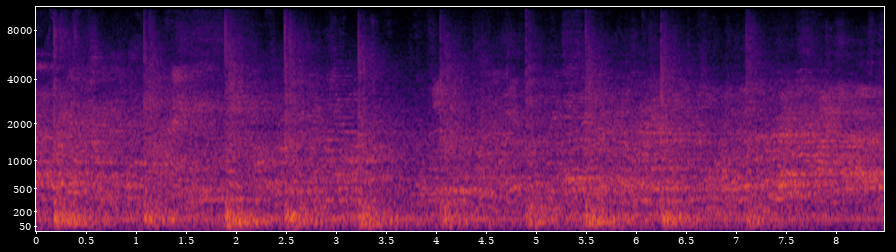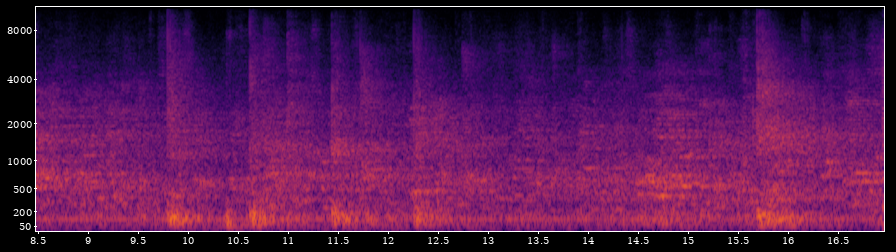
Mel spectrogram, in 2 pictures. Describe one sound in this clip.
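Children chatter and call out across the echoing hall.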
